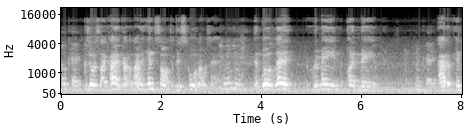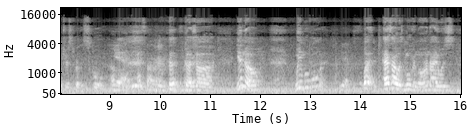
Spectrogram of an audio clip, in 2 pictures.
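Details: 22-year-old man born prematurely at about one pound, vocal folds developing after birth and still not closing fully; breathy high-pitched voice from incomplete vocal fold closure.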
